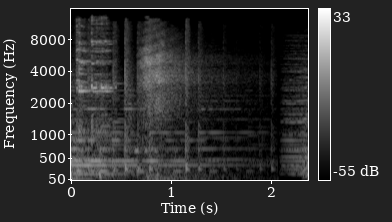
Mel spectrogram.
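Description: The last notes of a short TV intro jingle ringing out and fading away almost to silence, with a light glassy clink near the start.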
